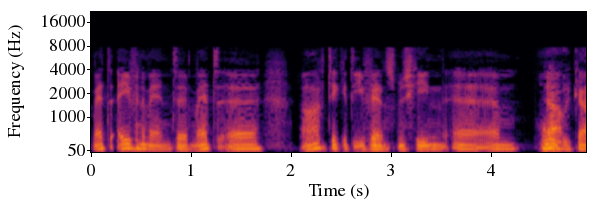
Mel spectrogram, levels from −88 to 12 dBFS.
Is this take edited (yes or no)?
no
